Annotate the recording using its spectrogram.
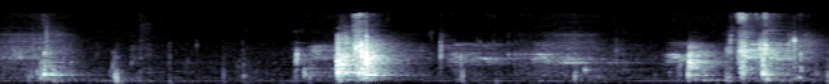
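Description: A young man gulps water from a plastic bottle.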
